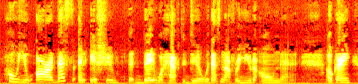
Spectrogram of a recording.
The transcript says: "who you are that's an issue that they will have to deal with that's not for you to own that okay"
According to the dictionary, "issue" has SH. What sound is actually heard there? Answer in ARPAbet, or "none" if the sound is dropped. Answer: SH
